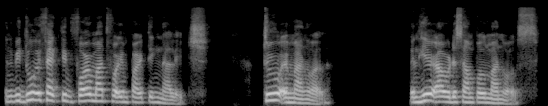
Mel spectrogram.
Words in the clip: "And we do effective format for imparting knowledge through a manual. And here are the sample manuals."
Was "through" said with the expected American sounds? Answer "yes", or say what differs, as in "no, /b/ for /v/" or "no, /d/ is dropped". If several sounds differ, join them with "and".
no, /t/ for /θ/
